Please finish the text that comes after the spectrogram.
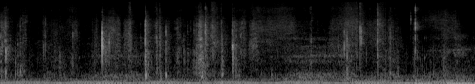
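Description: Paper stickers from a sticker collection being handled and sorted, with continuous close crinkling, rustling and light crackling and a few sharper ticks. The sound is quiet and steady, with no voice.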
